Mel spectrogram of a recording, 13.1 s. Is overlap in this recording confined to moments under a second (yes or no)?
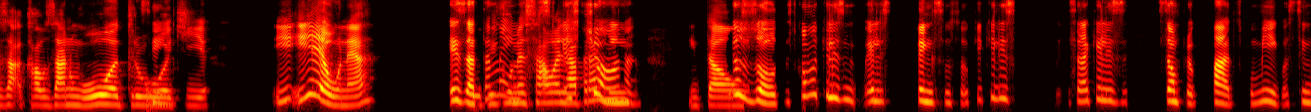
no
